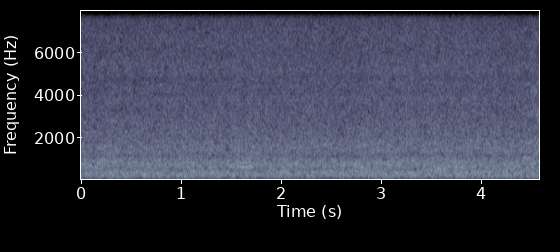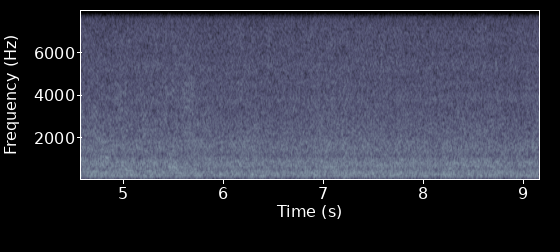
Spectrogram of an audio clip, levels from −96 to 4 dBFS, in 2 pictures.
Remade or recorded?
remade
